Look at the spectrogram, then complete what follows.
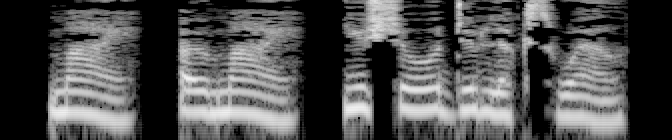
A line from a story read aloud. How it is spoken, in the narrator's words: said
